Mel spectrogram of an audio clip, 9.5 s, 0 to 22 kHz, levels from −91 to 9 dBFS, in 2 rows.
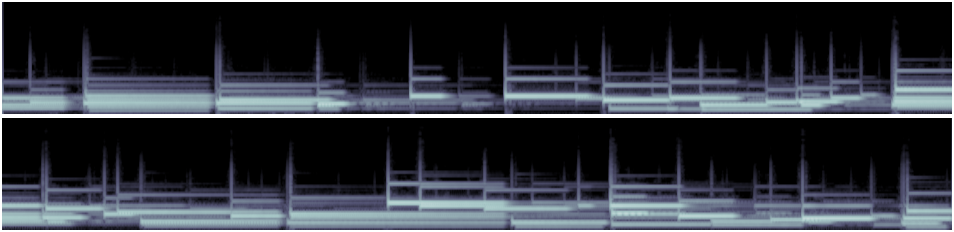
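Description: Nothing technically wrong can be heard anywhere in this audio. The level, timing and continuity hold steady throughout, with no audible disturbance at any point.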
